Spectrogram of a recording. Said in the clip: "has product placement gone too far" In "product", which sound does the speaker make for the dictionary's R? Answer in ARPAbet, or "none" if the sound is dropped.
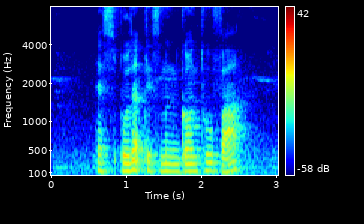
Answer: none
